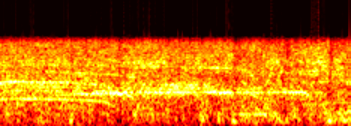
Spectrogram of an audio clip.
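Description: Live rock band playing loud through a heavily overloaded recording, with the crowd cheering over it; a few held notes slide in pitch across the middle.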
